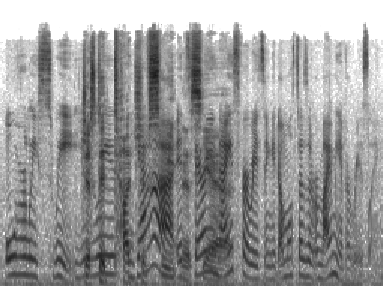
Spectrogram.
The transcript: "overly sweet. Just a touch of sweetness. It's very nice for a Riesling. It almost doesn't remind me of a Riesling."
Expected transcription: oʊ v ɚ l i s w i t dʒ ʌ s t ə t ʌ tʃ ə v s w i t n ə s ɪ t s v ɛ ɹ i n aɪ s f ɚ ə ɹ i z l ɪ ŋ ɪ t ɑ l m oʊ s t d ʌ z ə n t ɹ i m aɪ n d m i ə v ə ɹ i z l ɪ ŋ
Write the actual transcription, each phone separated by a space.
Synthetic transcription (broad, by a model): oʊ v ɚ l i s w i t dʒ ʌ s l ə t ʌ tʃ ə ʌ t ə ɪ s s v ɛ ɹ i n aɪ s f ɚ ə ɹ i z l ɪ ŋ ɪ t ɑ l m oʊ s d ʌ z ə n t ɹ i m aɪ n d m i ə v ə ɹ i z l ɪ ŋ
